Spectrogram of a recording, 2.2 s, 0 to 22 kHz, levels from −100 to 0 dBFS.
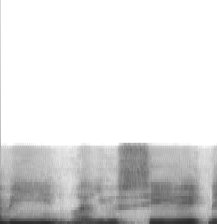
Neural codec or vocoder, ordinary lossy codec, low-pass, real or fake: codec, 16 kHz, about 1 kbps, DyCAST, with the encoder's durations; none; none; fake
